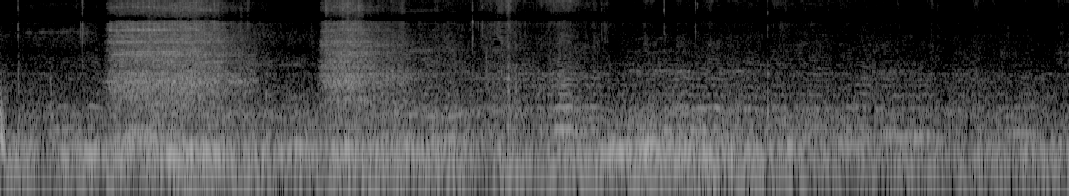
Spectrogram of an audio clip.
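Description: Honey bees buzzing around an open hive as a steady low hum, with two brief scraping noises about one and two and a half seconds in.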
